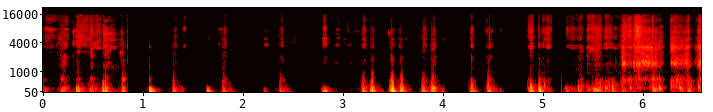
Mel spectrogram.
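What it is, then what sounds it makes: Cardboard tube. A plain, hollow, empty brown cardboard tube about the size of a paper-towel roll, held close, is tapped and rubbed with black-gloved fingertips. Quick, dull, hollow taps come in short bursts separated by silence. They give way at the end to a denser, brighter scratching rub.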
